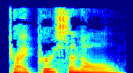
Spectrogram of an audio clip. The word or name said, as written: tripersonal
